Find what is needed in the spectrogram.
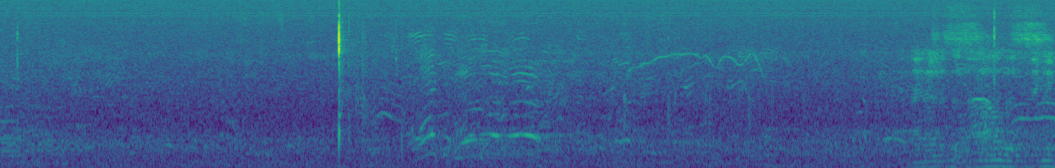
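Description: A single sharp crack of a softball bat hitting the ball a little over three seconds in, followed by voices shouting over a low background of ballpark noise.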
